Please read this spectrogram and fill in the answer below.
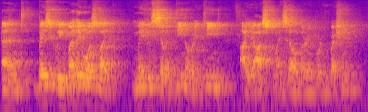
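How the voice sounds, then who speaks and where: A man's voice: deep voice, fairly even intonation, unhurried. Young man presenting in an echoey hall. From Ukraine. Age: young adult. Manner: non-native English, plain and earnest, explaining slide by slide. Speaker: student presenter. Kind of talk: slide presentation talk. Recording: echoey hall, mic far off, faint noise.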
